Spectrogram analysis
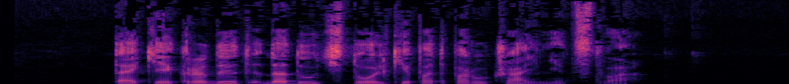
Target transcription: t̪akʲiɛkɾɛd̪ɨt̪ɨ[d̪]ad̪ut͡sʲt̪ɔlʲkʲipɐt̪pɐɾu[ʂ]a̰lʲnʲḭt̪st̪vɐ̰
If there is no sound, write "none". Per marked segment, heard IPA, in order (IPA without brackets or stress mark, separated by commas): d̪, t͡ʂ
